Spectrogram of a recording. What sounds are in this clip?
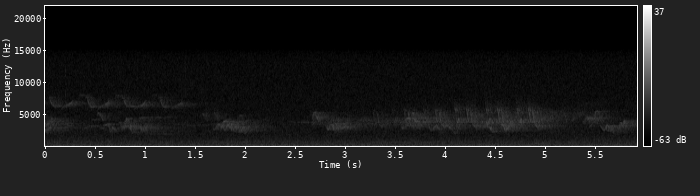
Black-and-white Warbler, Red-eyed Vireo, Ovenbird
